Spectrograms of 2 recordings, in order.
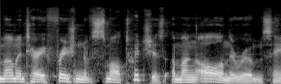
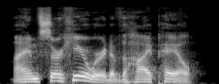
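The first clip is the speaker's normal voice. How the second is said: usual speaking voice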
